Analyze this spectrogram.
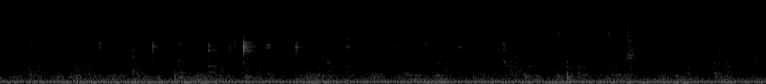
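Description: Faint crunching and chewing of lemon shortbread cookies: soft irregular clicks, a few a second, over a low steady room hum.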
